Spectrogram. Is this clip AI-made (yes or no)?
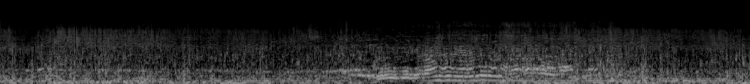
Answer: yes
